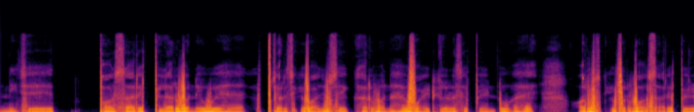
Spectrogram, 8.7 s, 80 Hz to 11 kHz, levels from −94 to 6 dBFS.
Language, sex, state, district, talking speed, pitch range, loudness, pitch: Hindi, male, Jharkhand, Sahebganj, 180 wpm, 150-155 Hz, -22 LUFS, 150 Hz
